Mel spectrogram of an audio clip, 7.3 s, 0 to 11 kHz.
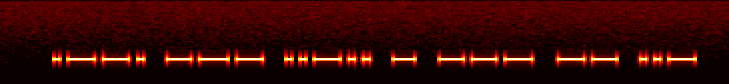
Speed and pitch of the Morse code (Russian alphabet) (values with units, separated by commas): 17 wpm, 1000 Hz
